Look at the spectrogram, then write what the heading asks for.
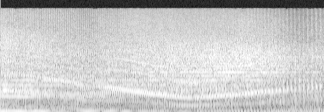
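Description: A car engine revs hard as the car, reported stolen, pulls away. The steady, loud roar dips in pitch, then climbs again, with no voices.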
